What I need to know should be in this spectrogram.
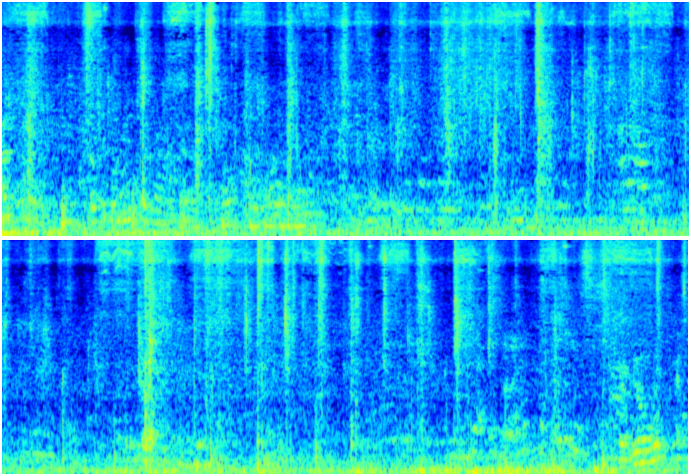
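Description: Footsteps tap on stone paving close by.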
